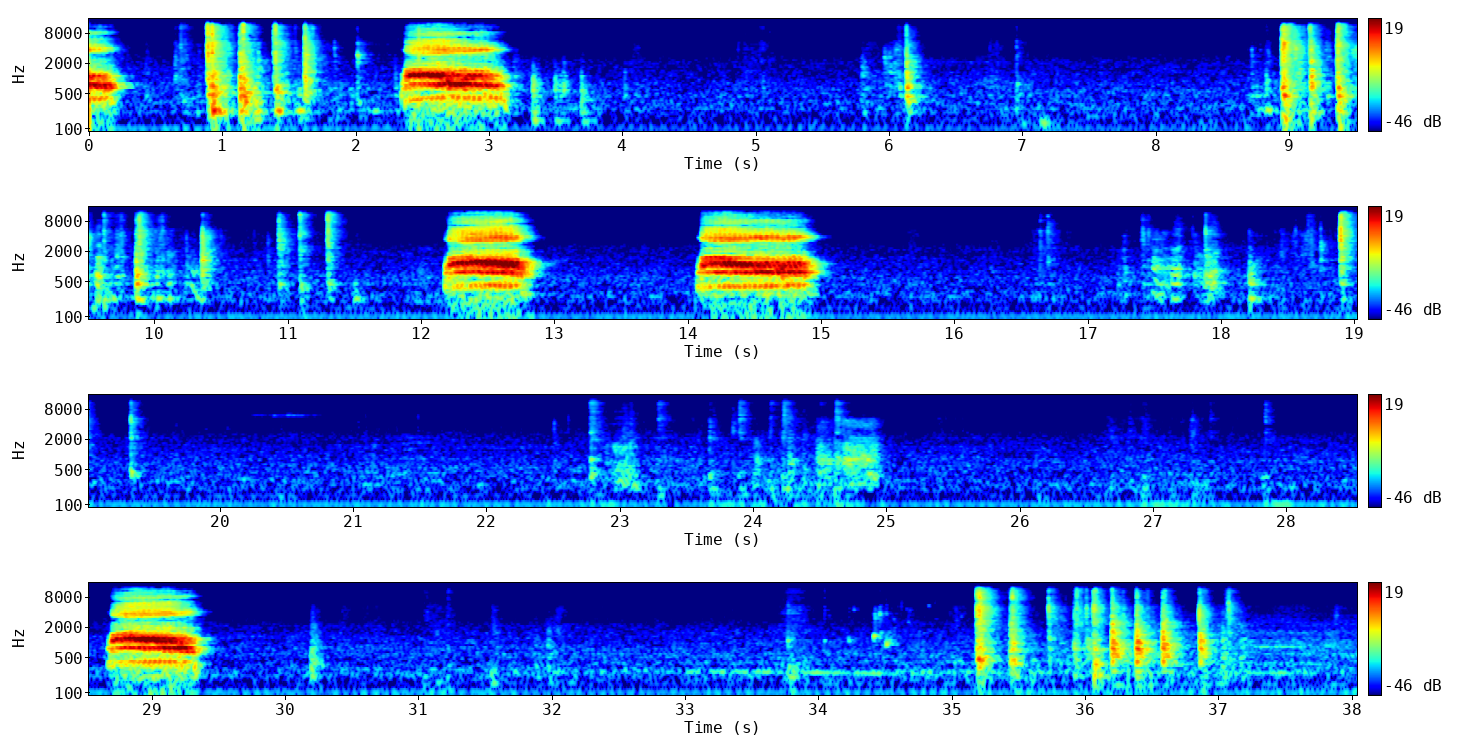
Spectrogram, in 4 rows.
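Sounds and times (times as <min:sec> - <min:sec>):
crow cawing: 0:02.4 - 0:03.2, 0:12.2 - 0:12.9, 0:14.1 - 0:15.0, 0:28.7 - 0:29.4.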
